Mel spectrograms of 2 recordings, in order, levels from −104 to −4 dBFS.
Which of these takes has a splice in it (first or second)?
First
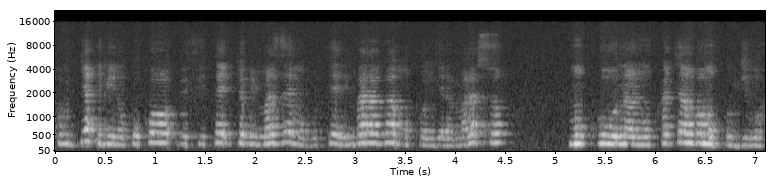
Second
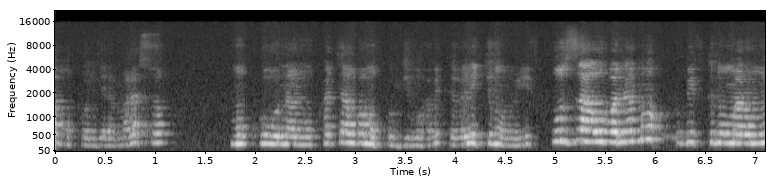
second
